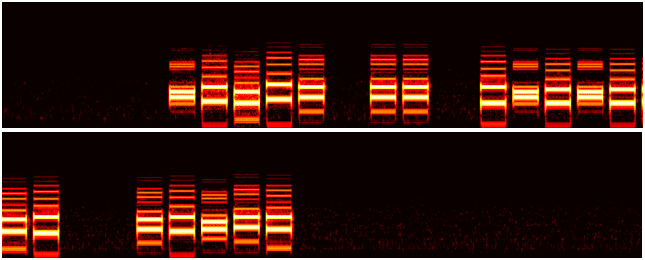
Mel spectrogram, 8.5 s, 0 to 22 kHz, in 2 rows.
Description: DTMF, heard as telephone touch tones, dialled by machine, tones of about 170 ms. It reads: *61C# ## 3*2*253 867#9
